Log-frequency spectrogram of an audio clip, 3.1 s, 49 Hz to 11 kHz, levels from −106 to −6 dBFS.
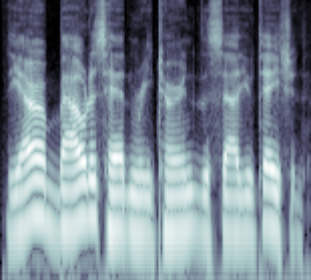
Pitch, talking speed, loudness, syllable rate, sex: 130 Hz, 175 wpm, -15 LUFS, 5.4 syllables/s, male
